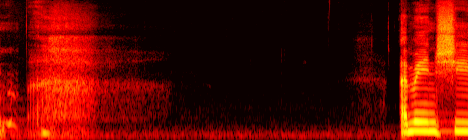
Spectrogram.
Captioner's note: Rhea exhales deeply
